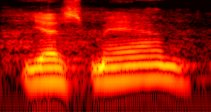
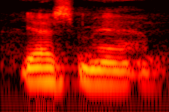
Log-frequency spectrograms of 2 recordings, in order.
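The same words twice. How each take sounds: First: "Yes" stressed, falling firmly; a brisk, obedient "Yes, ma'am"; a crisp, dutiful answer to his wife. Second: A quieter, gentler "Yes, ma'am" with a falling "Yes"; a meek husband's soft reply; softer yes ma'am. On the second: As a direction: give in meekly. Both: Shown as a demonstration. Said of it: "Comes with different tone inflections".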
